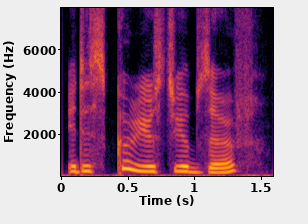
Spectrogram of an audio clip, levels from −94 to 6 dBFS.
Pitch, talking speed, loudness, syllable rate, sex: 245 Hz, 190 wpm, -15 LUFS, 5.4 syllables/s, female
